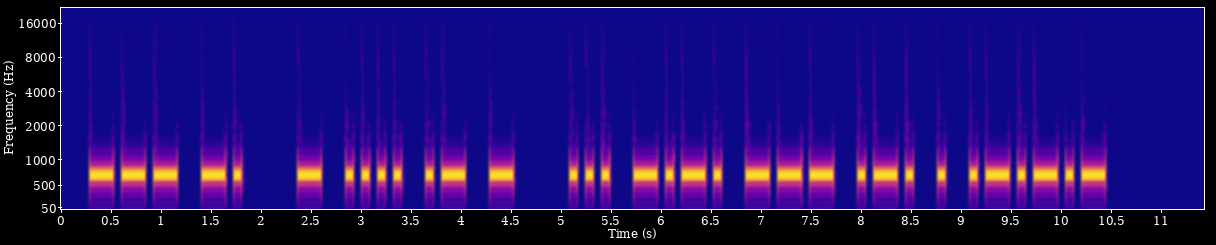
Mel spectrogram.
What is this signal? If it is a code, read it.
Morse code, heard as a keyed tone, about 16 wpm, 700 Hz. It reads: ON THAT SCORE.
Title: Sentences from Top 1600 Words 15wpm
